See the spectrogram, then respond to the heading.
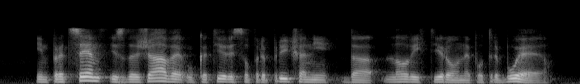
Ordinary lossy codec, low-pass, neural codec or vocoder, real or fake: MP3, 32 kbps; 5.4 kHz; codec, 24 kHz, 0.9 kbps, WavTokenizer, large speech release; fake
